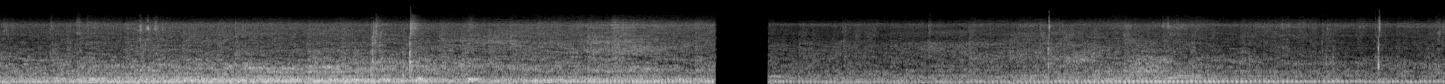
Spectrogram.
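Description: Steady outdoor background noise, mostly a low rumble with faint indistinct murmuring. It cuts out to silence for about half a second, a little past the middle.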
